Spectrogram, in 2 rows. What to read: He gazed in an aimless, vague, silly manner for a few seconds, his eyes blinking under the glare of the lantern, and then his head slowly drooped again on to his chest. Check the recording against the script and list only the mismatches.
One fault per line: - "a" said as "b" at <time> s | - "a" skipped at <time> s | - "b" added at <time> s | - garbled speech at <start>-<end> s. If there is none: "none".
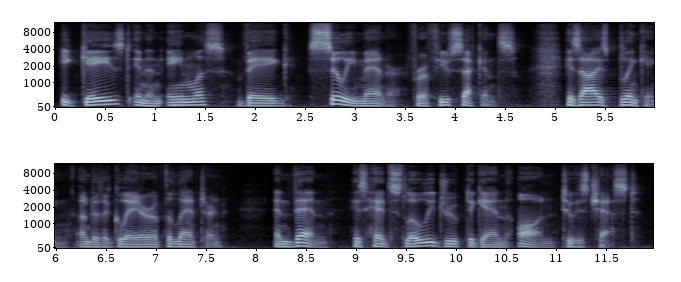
none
